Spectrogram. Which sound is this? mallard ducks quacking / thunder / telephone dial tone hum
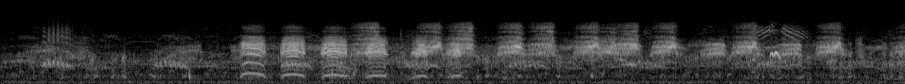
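mallard ducks quacking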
